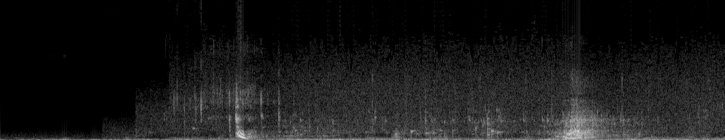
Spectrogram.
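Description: Water sloshing and splashing against an underwater camera's housing held just below the waves, over a steady low rumble. There are two louder swishes: a quick falling sweep about two and a half seconds in, and a fuller splash near six seconds.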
